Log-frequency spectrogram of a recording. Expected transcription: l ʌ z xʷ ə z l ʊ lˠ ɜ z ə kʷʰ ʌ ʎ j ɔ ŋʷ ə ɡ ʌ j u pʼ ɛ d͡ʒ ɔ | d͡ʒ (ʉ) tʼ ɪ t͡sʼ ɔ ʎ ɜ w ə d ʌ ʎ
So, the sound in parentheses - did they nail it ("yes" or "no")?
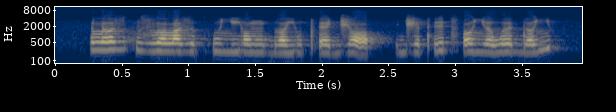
no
